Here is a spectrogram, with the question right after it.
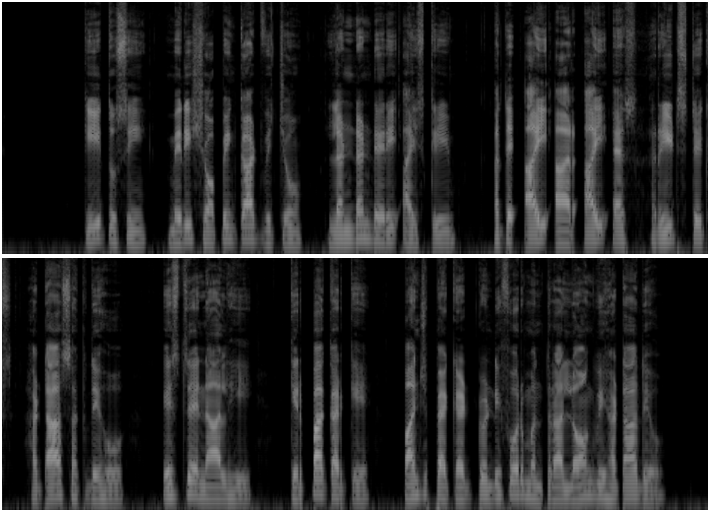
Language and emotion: Punjabi, neutral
